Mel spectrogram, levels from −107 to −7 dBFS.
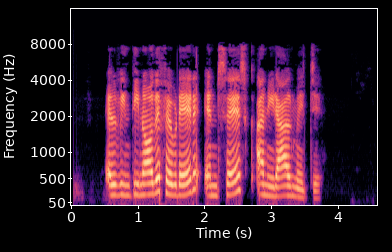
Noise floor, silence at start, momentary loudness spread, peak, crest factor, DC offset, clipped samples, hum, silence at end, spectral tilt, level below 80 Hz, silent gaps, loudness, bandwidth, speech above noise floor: -82 dBFS; 0.55 s; 11 LU; -2 dBFS; 18 dB; under 0.1%; under 0.1%; none; 0.85 s; -4 dB/octave; -64 dBFS; none; -16 LUFS; 8.2 kHz; 65 dB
